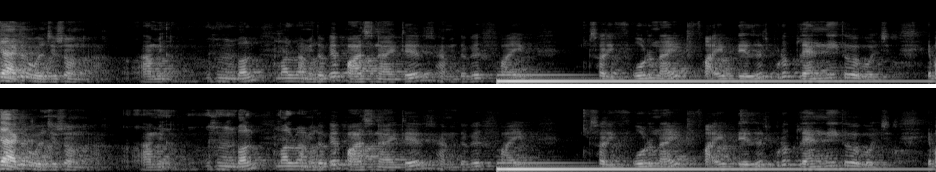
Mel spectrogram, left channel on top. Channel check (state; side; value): normal; both; correlation 0.79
